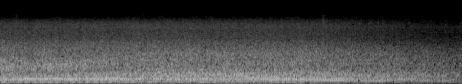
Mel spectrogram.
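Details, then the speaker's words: Vintage McGraw Edison Zero box fan, about 1970s, freshly cleaned and motor oiled after 12–15 years; steady airy rush over low hum easing slightly at the end, its long-standing unexplained buzz, no rattle or grind; normal running. "this one has always had a buzz never never did know why but it just wouldn't be the same without it"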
